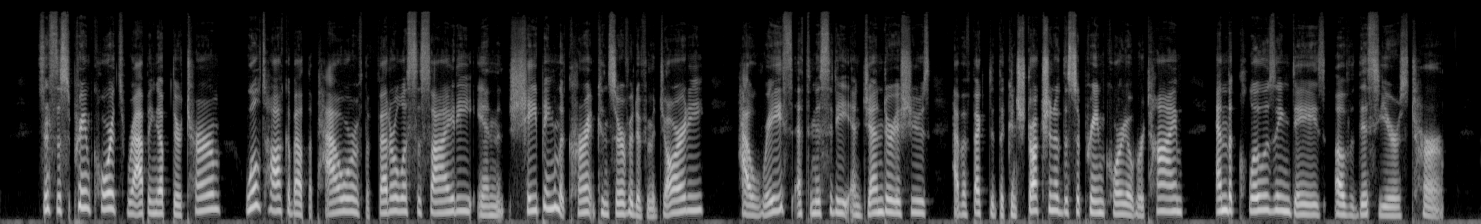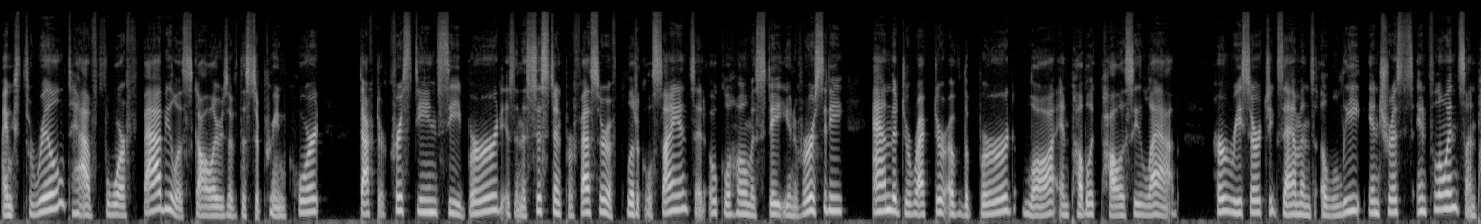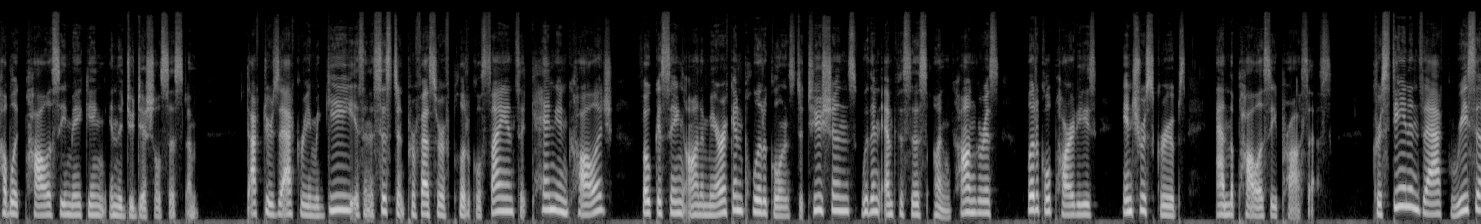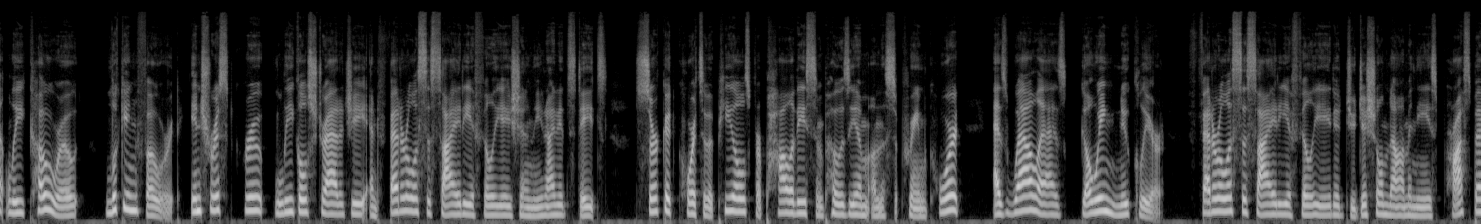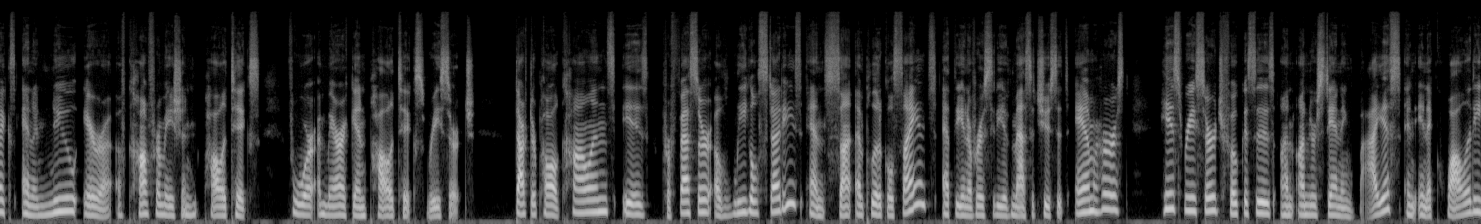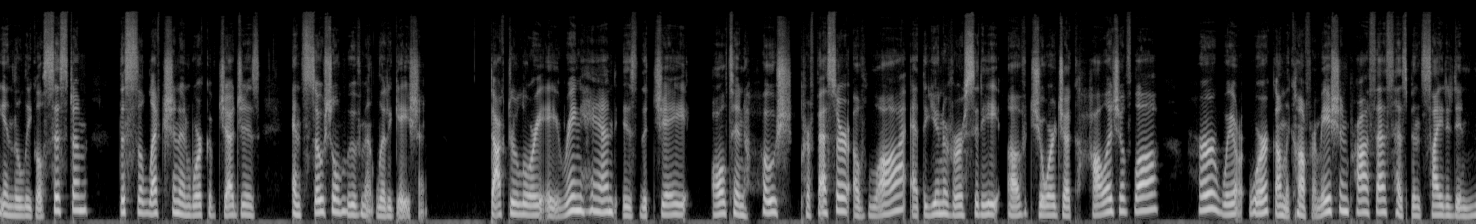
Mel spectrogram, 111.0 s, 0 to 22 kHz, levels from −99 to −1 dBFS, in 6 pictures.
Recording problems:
abrupt cut into speech; at the end

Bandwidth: 17.5 kHz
